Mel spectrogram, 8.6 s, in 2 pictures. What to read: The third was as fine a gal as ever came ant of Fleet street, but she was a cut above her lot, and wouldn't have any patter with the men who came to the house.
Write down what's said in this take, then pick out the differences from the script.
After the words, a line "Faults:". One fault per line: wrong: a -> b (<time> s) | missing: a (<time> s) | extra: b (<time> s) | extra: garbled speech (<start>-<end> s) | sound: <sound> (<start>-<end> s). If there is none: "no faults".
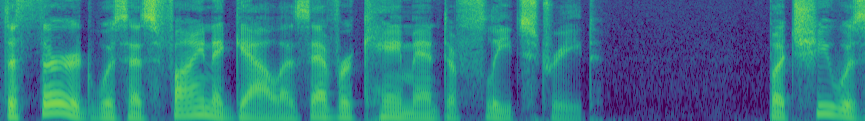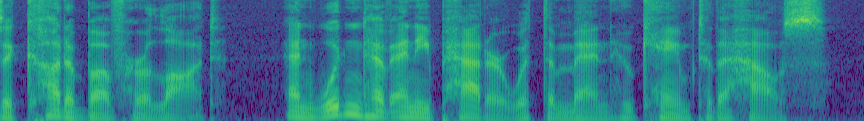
The third was as fine a gal as ever came into Fleet street, but she was a cut above her lot, and wouldn't have any patter with the men who came to the house.
Faults:
wrong: ant of -> into (2.1 s)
